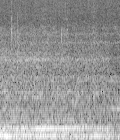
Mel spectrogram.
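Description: Steady low background hum and rumble with a faint constant drone, and no distinct events.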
